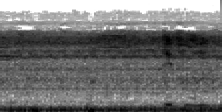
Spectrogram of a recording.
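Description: A vehicle's engine idling, heard from inside the stopped vehicle as a steady low rumble.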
